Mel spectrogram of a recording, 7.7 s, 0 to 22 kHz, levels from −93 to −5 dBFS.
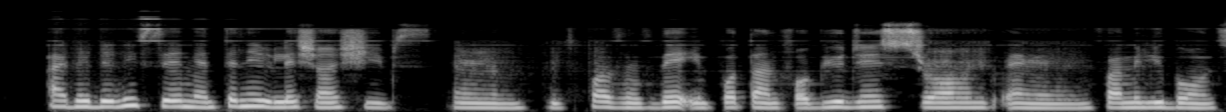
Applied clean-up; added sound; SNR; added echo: neural mask model DeepFilterNet 3.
